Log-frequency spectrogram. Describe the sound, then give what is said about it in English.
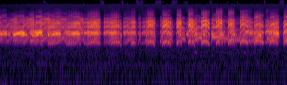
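Bonaparte's gulls give social calls while feeding: harsh, nasal, rasping cries, first in a near-continuous stream, then breaking into a rapid, choppy series of many short notes, loud and alone. “this is most likely Bonaparte's gulls feeding, and these are social calls.”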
